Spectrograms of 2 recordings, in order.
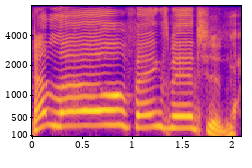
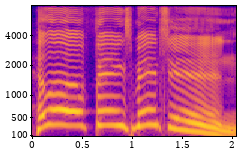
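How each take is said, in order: First: High, slow arena rock holler; rock concert shout. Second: High, stretched arena rock greeting; rock concert shout. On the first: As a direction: stretch it out like a hair metal singer. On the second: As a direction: belt it like a hair metal frontman. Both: Retold or imitated. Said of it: "like a [name] concert".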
